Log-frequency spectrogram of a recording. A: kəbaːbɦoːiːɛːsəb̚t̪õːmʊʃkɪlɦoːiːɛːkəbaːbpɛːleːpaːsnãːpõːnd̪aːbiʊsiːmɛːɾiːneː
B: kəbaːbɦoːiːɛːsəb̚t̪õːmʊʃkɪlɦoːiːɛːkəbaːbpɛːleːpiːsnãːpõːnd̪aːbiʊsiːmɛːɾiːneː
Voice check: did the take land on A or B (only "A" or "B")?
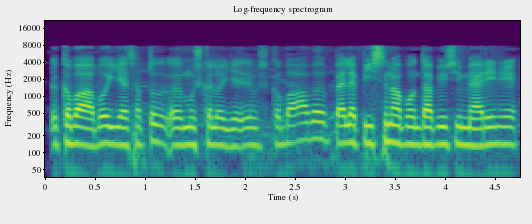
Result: B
